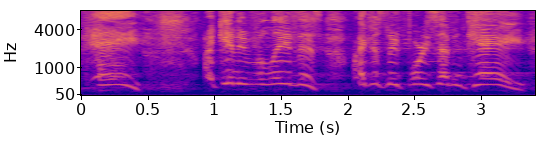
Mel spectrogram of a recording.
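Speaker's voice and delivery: a wife telling her husband about her first big month; thrilled news. Retold or imitated. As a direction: bubble over with the news.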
